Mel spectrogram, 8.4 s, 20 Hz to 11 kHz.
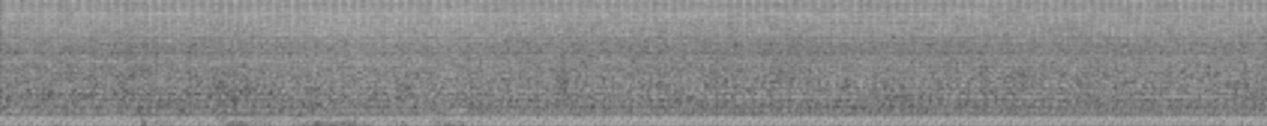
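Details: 1979 Ford F150 shortbed 4x4, 300 straight six with new carburetor, started after sitting 4 years: rough low idle with a steady puffing tick about four per second; owner says it clearly has an exhaust leak somewhere.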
